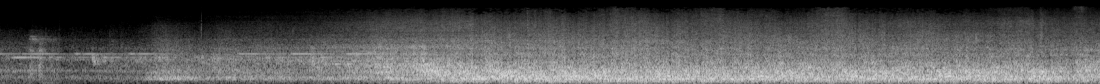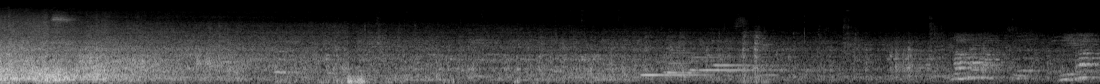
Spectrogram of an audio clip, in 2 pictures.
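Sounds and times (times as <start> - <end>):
train wheels on rails: 0.0 - 22.0.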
